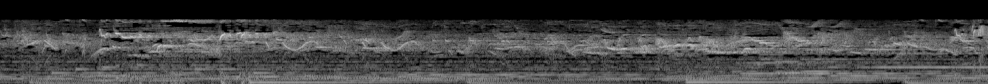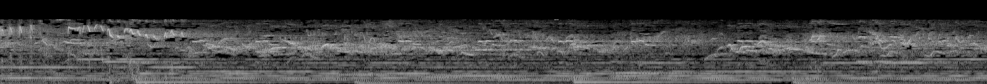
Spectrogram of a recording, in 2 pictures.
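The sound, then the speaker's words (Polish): A great tit sings, its bright, busy chirps running continuously over gentle background music with a steady pulsing bass line. No one speaks. “Posłuchajcie kilka ciekawostek o sikorce bogatce.”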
